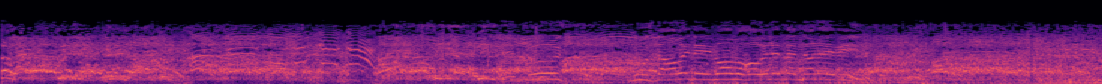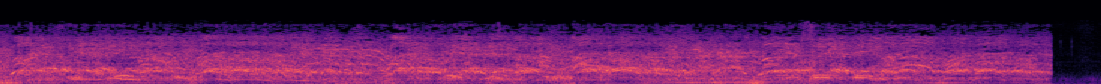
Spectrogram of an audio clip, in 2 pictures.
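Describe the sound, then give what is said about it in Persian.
A large crowd gathered in front of Evin Prison to protest the detention of dervishes roars and chants continuously, many voices shouting over one another at a steady loud level, with a brief rhythmic chant partway through before the noise cuts off abruptly. “بخش‌هایی از تجمعی که در مقابل زندان اوین شکل گرفته را صداش رو می‌شنویم.”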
